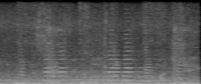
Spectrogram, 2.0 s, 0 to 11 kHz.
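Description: A limousine's car horn in the video game GTA 5 sounds as a sustained tone over engine and traffic noise, with talk in the background.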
